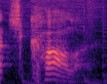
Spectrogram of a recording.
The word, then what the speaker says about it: T'Challa: Eu sei pronunciar T'Challa. – T'Challa.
